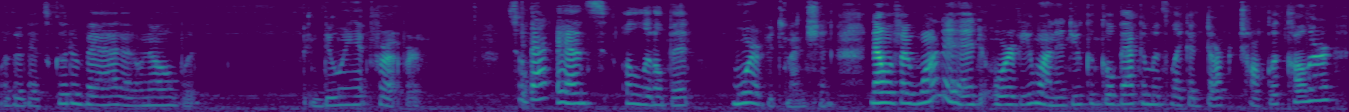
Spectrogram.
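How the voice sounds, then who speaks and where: An older woman with a slightly raspy voice, chatting casually through a home makeup tutorial with rambling, self-deprecating asides. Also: fairly high pitch, moderate pace, a bit bright, a little hiss or hum. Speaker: beauty vlogger.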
